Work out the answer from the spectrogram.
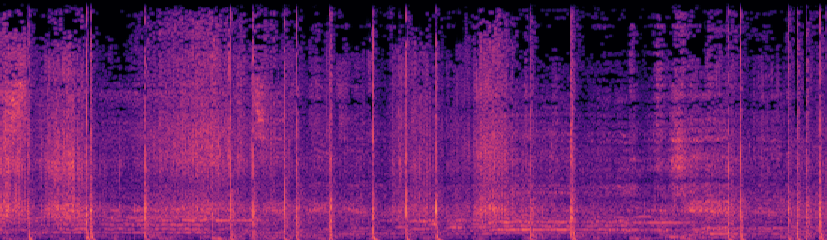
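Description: Aerial fireworks display: a dozen or so sharp bangs of bursting shells at irregular intervals.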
